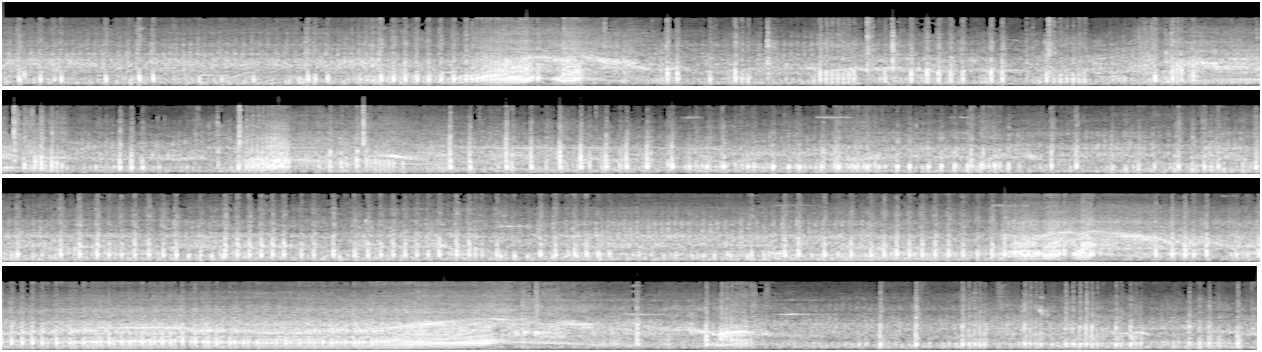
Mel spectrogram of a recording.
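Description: Trials motorcycle engine running throughout as the rider works over a rock section, with short throttle blips where the revs climb and fall sharply, about three seconds in, around six seconds, and twice near the end.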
